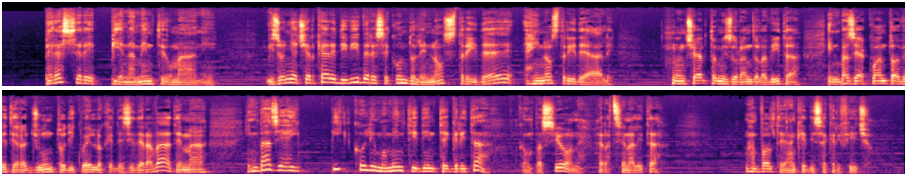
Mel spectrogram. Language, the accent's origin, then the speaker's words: Italian; Perugia, Umbria, Italy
